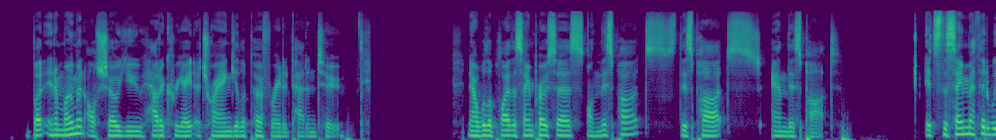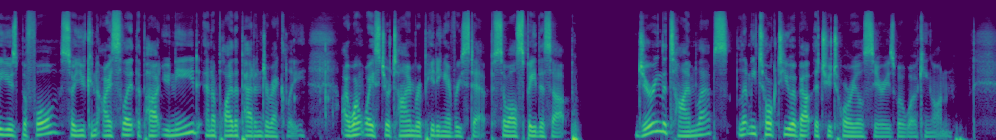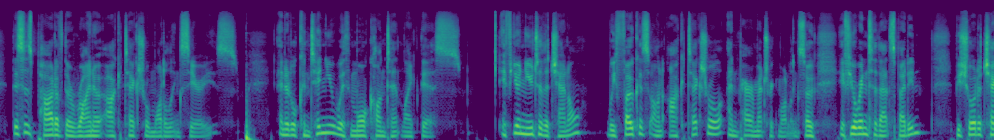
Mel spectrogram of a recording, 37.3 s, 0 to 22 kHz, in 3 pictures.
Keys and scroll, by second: 35.8 Delete, 37.0 Delete.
